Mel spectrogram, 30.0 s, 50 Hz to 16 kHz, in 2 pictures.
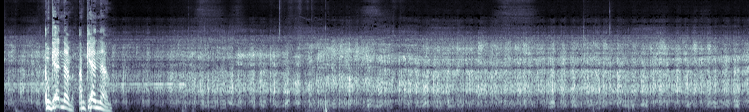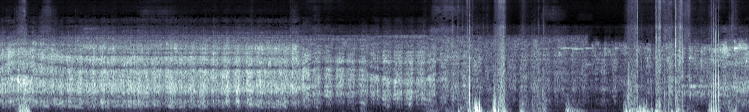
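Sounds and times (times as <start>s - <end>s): radio static: 0.1s - 14.4s, 15.0s - 18.4s, 22.6s - 29.9s
faint wavering whistles: 25.2s - 29.9s.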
